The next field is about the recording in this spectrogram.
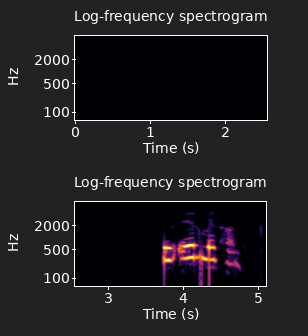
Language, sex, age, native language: Icelandic, female, 7, Icelandic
